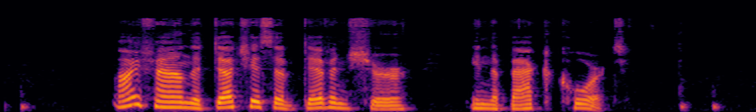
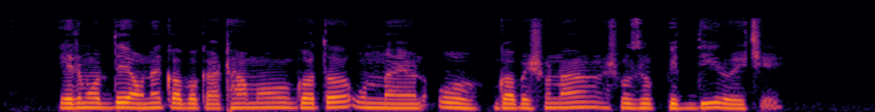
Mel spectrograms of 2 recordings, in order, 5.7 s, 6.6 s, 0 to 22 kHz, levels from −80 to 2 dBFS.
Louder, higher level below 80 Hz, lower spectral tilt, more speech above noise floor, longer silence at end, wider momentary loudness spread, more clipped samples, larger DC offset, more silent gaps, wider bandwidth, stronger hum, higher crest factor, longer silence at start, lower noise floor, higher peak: first, -20 LUFS vs -24 LUFS; second, -62 dBFS vs -56 dBFS; second, -6 dB/octave vs -7.5 dB/octave; first, 54 dB vs 48 dB; second, 0.3 s vs 0.7 s; first, 13 LU vs 5 LU; neither; neither; neither; about the same, 11.5 kHz vs 11.5 kHz; neither; about the same, 18 dB vs 14 dB; second, 0.15 s vs 0.45 s; about the same, -73 dBFS vs -71 dBFS; first, -4 dBFS vs -8 dBFS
